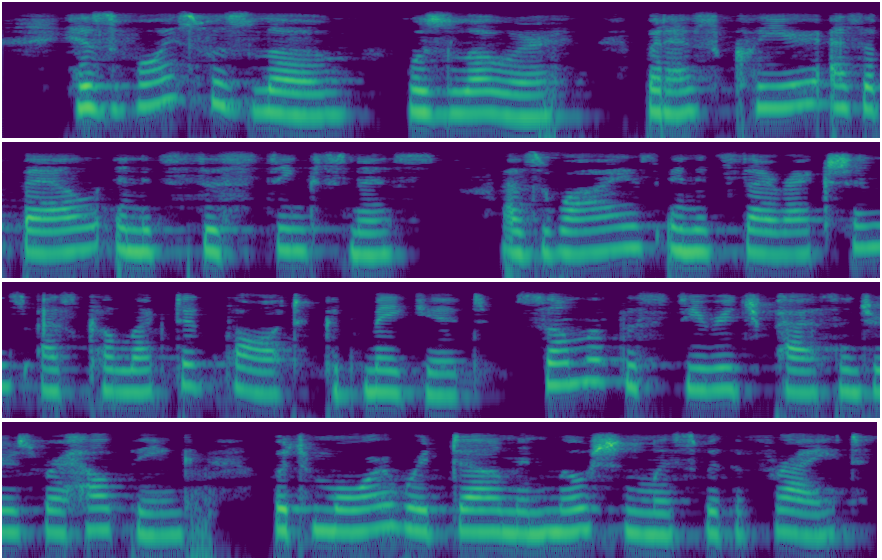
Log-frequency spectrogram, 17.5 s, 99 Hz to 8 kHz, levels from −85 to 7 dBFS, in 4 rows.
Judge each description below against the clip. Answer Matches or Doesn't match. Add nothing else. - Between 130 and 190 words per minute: Matches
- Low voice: Doesn't match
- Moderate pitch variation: Doesn't match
